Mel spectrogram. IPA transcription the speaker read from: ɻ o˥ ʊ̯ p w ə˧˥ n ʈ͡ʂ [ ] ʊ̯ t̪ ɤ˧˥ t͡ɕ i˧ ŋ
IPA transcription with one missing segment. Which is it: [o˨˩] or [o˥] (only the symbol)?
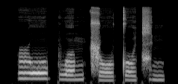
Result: o˨˩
